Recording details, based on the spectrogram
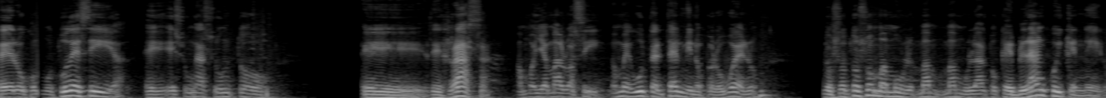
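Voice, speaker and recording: The speaker has a Dominican accent and lively intonation. The voice is somewhat breathy and the pace moderate. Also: man, medium pitch for a man. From Dominican Republic. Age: 70s. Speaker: TV host. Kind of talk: interview.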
